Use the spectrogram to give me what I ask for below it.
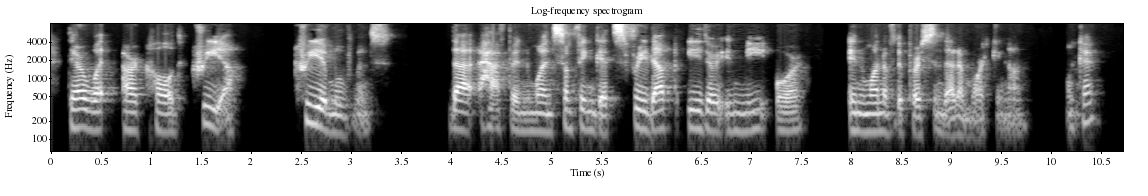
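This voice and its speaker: In a French accent, a woman talks at a moderate pace against a quiet background. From France. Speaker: healer and workshop leader. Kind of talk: group healing webinar. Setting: video webinar. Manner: occasional involuntary jolts and exclamations.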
